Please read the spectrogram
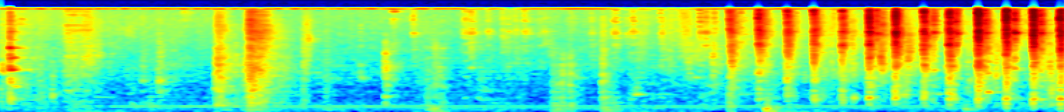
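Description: Kitchen knife chopping quickly on a cutting board: a few scattered knocks, then from about the middle a rapid run of sharp cuts, around seven a second. A faint steady kitchen hum sits beneath.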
